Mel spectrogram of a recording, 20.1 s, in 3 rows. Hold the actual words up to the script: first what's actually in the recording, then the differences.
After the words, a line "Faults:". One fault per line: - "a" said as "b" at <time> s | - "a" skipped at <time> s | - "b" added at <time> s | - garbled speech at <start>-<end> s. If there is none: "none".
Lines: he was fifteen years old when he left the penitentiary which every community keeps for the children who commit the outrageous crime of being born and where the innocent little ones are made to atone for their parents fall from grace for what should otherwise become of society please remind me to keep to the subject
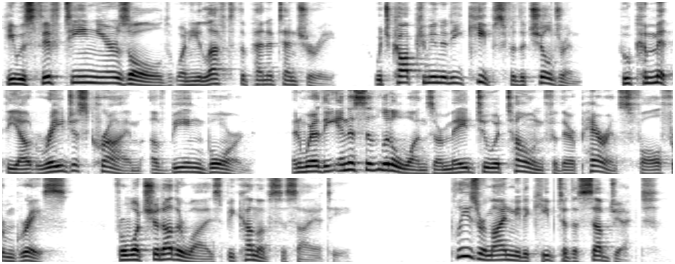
he was fifteen years old when he left the penitentiary which cock community keeps for the children who commit the outrageous crime of being born and where the innocent little ones are made to atone for their parents fall from grace for what should otherwise become of society please remind me to keep to the subject
Faults:
- "every" said as "cock" at 3.9 s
